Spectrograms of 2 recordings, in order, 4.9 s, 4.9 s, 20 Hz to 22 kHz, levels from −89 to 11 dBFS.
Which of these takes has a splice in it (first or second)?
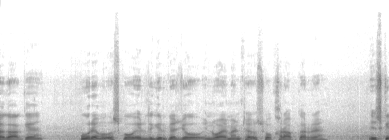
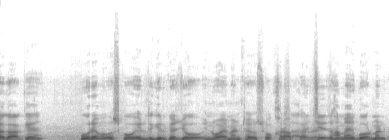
second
